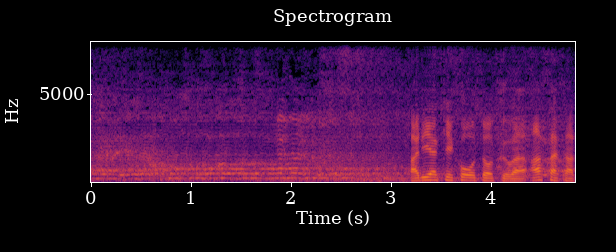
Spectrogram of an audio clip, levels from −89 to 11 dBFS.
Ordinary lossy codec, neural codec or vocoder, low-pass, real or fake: none; codec, 16 kHz, 2 kbps, FunCodec, trained on Chinese and English, 25 frames a second; none; fake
